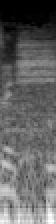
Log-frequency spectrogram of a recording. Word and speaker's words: Luis: Pronounced Louis. Yes, pronounced Louis. Louis. Or sometimes Louis, the S is silent.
